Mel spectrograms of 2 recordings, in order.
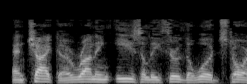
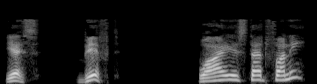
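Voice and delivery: high, louder earnest alien voice; puzzled young alien; 11 semitones higher, 6 dB louder than usual. A narrator's reading. Alien not getting the team's joke, puzzled high voice. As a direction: ask in innocent bewilderment. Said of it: "wondering if the gang were playing another prank".

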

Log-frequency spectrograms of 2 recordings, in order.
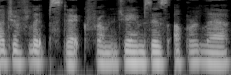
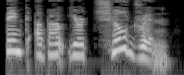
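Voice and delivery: raised, pressing, fearful appeal; desperate plea; 6 semitones higher, 4 dB louder than usual. A narrator's reading. Mother grabbing her daughter by both shoulders, desperate. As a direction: plead with urgency, pitched up. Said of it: "desperately. The look in her eyes was fear".

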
